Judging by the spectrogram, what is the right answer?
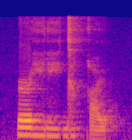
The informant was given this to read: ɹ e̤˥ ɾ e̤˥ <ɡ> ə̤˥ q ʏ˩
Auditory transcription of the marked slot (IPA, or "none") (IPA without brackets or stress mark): ɡ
